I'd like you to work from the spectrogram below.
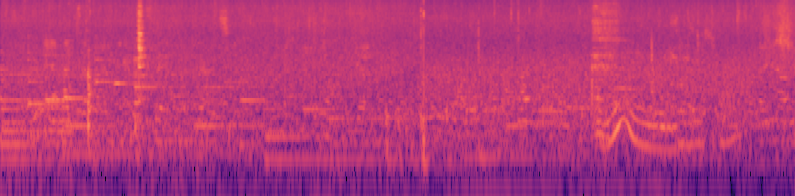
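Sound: rain falling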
